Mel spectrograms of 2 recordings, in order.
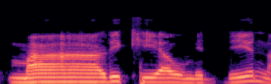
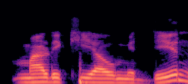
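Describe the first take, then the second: First: The vowel after the first m is long. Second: The vowel after the first m is short. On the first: The one who owns or rules it. "Jika mimnya ada alif" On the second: The king. "Jika dibaca pendek"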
